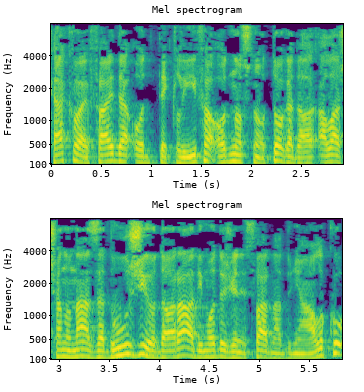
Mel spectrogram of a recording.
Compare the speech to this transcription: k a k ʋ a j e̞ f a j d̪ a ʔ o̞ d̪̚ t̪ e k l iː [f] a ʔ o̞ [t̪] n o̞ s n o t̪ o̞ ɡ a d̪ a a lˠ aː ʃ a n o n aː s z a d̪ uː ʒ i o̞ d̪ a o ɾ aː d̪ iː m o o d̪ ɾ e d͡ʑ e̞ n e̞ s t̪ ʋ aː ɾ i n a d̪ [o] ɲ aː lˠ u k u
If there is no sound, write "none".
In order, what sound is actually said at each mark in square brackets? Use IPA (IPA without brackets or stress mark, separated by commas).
f, d̪, u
